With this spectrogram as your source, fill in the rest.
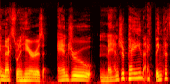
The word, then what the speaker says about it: Mangiapane: And my next one here is Andrew Mangiapane. I think that's how you say it. Mangiapane.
